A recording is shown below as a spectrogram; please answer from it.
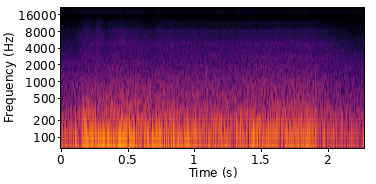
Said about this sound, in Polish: słyszycie ten wiatr bowiem wieje wiatr historii i chmura głupoty oraz kołtuństwa mm, wzniesie nas wszystkich prosto do piekła.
